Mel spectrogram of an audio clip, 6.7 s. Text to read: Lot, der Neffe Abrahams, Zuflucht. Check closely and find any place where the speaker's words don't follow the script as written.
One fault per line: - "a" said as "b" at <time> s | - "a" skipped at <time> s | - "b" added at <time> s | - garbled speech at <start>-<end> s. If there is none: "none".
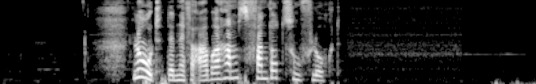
- "fand dort" added at 3.1 s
